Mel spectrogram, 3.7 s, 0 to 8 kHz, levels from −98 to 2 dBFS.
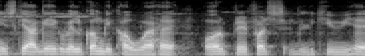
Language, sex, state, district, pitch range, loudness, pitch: Hindi, male, Jharkhand, Palamu, 125-135 Hz, -18 LUFS, 130 Hz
